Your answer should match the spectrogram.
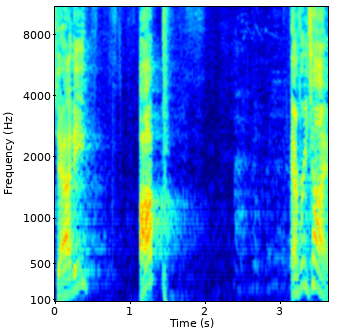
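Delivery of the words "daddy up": put-on loud, blunt small-child voice. Retelling what the two-year-old says at the hoop: imitating Evie. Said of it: "She just looks over at me and goes".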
